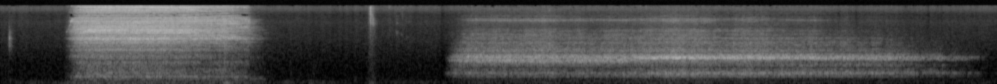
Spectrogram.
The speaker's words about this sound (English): Snuggle up, take a slow, deep breath in through your nose, and let the gentle exhale carry any lingering thoughts into the peaceful night.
